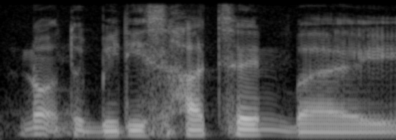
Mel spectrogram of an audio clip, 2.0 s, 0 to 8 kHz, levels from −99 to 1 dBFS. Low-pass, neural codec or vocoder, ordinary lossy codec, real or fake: 7.2 kHz; none; none; real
